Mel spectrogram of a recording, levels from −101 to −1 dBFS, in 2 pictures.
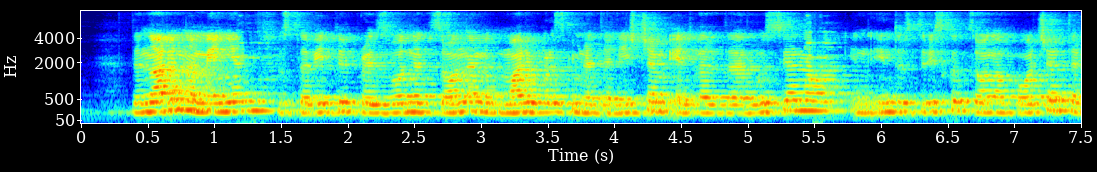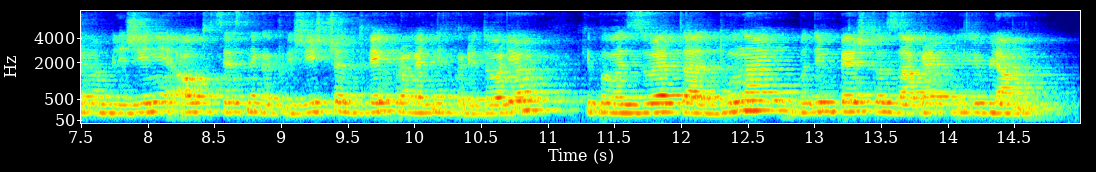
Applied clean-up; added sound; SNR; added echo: neural separator model SepFormer DNS4.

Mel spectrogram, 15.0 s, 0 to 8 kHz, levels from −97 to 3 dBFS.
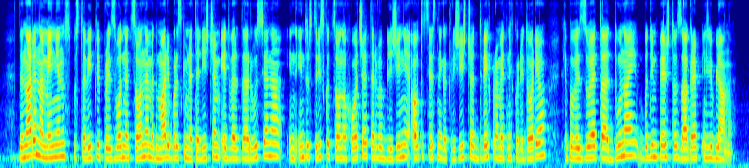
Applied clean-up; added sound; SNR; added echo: none; none; none; none.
